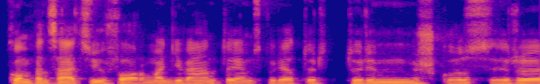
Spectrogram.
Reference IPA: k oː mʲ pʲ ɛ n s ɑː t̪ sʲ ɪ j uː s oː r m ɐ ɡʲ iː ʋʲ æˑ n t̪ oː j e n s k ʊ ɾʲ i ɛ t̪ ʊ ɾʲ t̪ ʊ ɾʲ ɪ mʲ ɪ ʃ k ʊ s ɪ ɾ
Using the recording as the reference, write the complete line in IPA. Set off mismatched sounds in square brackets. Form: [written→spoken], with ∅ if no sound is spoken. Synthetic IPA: k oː mʲ pʲ ɛ n s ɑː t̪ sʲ ɪ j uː [s→f] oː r m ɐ ɡʲ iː ʋʲ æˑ n t̪ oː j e [n→m] s k ʊ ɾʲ i ɛ t̪ ʊ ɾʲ t̪ ʊ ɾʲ ɪ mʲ ɪ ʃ k ʊ s ɪ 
